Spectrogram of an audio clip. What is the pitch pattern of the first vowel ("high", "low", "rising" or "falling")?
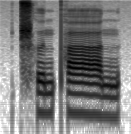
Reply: high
